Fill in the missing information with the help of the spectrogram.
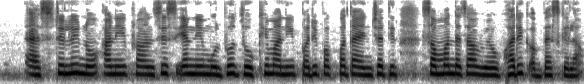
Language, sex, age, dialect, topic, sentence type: Marathi, female, 46-50, Varhadi, banking, statement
